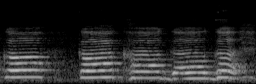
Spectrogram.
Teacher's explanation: तो कंठ से हमारी आवाज आ रही है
